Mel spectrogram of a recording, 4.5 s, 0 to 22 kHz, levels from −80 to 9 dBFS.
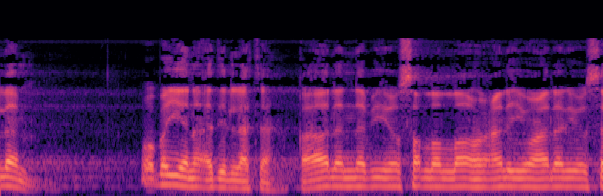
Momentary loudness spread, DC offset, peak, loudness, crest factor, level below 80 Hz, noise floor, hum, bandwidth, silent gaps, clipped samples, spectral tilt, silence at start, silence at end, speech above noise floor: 8 LU; under 0.1%; 0 dBFS; -16 LUFS; 16 dB; -54 dBFS; -43 dBFS; none; 11 kHz; none; under 0.1%; -5 dB/octave; 0 s; 0 s; 26 dB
